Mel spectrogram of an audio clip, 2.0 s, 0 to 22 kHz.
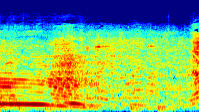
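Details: Cattle for Qurbani at the Hazratpur Paragram cattle market in Bangladesh, 3 May 2025: a loud, low, drawn-out moo lasting nearly a second and sliding slightly downward, followed by quieter market murmur and a short rustle at the end.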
